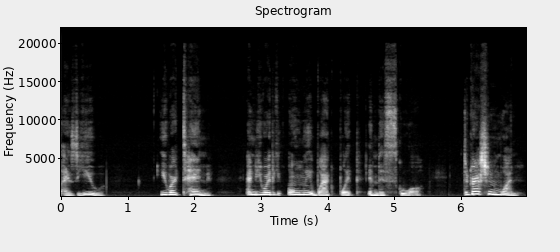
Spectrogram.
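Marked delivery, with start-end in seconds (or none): none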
